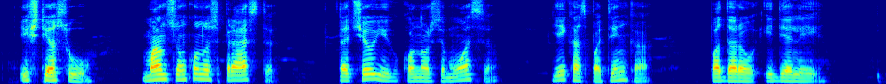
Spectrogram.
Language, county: Lithuanian, Vilnius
